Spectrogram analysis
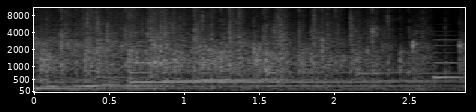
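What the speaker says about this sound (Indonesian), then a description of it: "Tepuk tangan." A church congregation claps briefly during a sermon. The scattered applause is fairly faint, with an organ or keyboard chord held underneath it.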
